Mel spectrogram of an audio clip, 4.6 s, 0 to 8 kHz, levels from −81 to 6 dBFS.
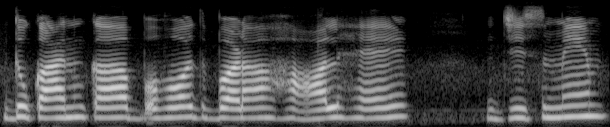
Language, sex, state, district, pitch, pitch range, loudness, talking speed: Hindi, female, Chhattisgarh, Raipur, 230 Hz, 220-240 Hz, -15 LUFS, 90 wpm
